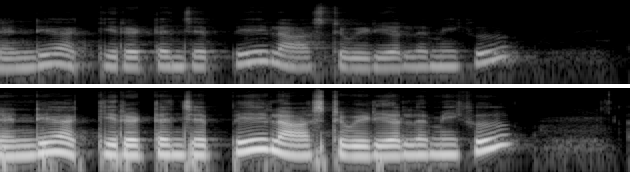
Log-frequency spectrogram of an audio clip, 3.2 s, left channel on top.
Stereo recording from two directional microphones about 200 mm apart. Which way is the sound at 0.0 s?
45° right (ahead or behind).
